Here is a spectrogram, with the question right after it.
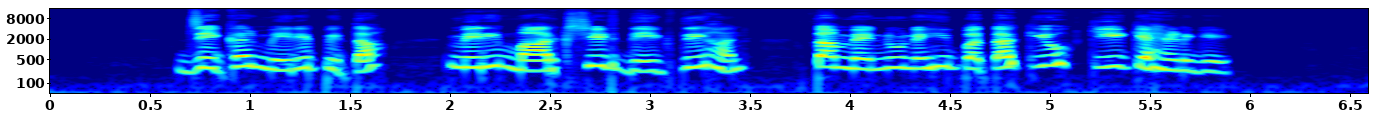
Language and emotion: Punjabi, fearful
